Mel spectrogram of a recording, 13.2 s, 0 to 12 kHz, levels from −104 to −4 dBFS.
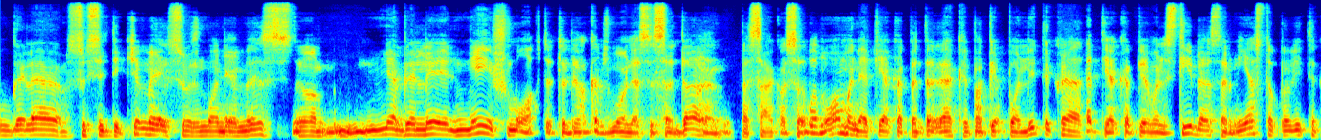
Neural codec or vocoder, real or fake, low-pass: codec, 24 kHz, 1 kbps, SNAC; fake; 10.8 kHz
